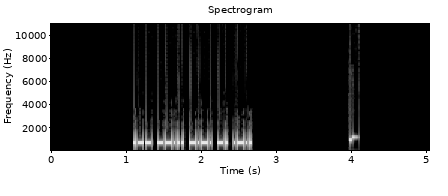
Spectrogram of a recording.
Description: Morse code, heard as a keyed tone, about 44 wpm, 700 Hz. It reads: W7CNL
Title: NA SOTA Chaser Callsigns 45wpm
